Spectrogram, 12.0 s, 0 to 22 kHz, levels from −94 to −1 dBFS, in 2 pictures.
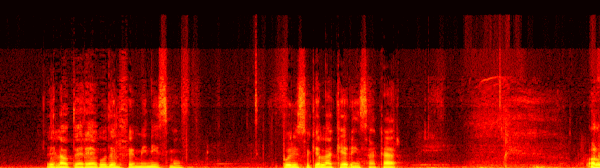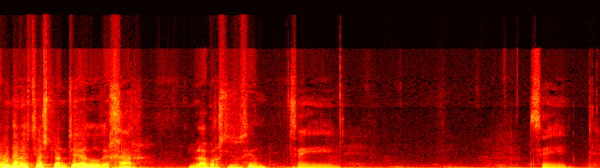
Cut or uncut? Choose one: uncut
